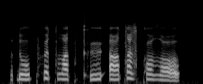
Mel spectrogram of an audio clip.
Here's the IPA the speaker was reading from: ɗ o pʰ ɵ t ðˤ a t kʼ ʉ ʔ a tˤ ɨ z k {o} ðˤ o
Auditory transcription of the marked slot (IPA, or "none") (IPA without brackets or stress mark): u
